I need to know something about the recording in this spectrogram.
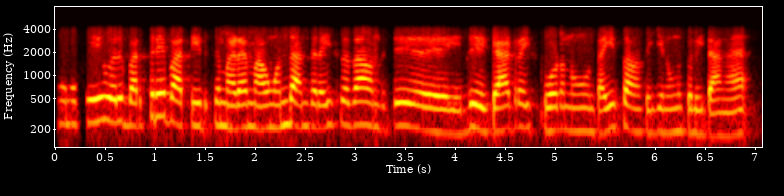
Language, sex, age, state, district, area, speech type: Tamil, female, 30-45, Tamil Nadu, Tiruvarur, rural, conversation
